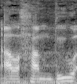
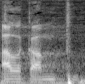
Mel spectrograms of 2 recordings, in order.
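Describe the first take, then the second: First: The consonant after 'al' is an h sound. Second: The consonant after 'al' is a k sound. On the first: The speaker calls it right. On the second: The speaker calls it wrong.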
